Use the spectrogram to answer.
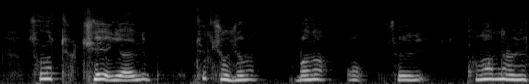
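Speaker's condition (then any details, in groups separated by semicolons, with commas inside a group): Cerebral palsy; from birth, no speech or walking until age 6, misdiagnosed intellectual disability at age 5; school speech difficulty, reading not fluent, practised reading aloud before mirror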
